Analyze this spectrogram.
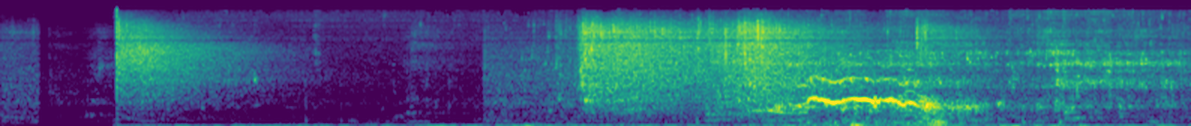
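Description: Pool water splashing and sloshing as a swimmer thrashes through it with arm strokes and kicks. It starts about a second in and grows louder from about four seconds in. A short wavering tone sounds over it a little past the middle.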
